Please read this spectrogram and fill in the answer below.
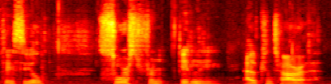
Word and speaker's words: Alcantara: Alcantara. Alcantra?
